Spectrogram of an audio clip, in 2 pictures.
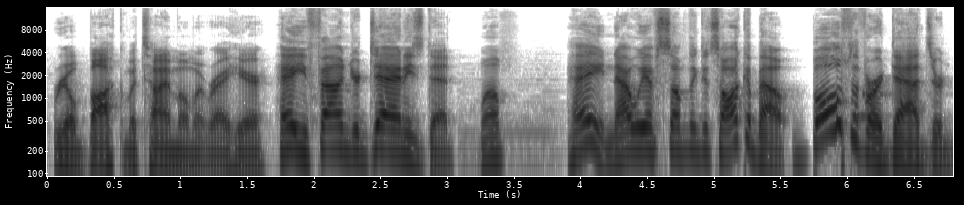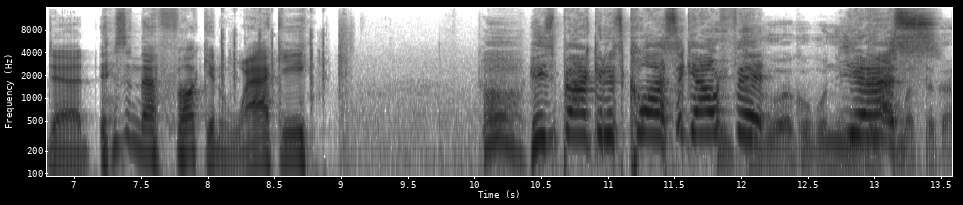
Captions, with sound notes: Real Baka Mitati moment right here. Hey, you found your dad, and he's dead. Well. Hey, now we have something to talk about. Both of our dads are dead, isn't that fricking wacky? (gasps) He's back in his classic outfit! Yes!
